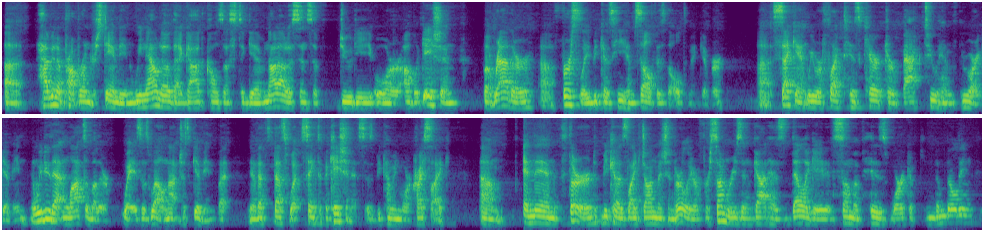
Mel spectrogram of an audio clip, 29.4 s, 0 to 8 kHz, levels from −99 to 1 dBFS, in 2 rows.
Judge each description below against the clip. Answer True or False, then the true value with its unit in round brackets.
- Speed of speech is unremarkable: True (190 wpm)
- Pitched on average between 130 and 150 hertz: True (135 Hz)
